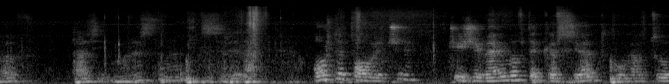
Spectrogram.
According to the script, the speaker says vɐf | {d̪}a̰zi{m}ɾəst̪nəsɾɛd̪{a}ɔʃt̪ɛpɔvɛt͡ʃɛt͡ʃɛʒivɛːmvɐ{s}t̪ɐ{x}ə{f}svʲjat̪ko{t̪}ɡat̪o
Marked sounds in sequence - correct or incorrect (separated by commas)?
incorrect, correct, correct, incorrect, incorrect, correct, incorrect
